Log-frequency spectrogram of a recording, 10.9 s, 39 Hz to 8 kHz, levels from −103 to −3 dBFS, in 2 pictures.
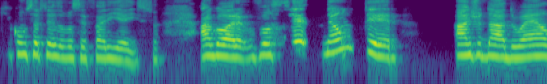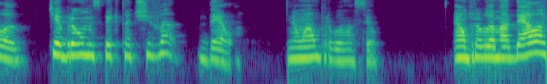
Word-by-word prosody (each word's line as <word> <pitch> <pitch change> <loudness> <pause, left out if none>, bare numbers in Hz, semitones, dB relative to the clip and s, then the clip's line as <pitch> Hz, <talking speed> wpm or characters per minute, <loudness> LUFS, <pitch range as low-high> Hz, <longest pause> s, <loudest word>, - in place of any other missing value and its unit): que 245 - -28
com 265 0 -2
certeza 245 -4 0
você 205 0 -3
faria 200 -2 -3
isso. 160 +4 -11 0.4
Agora, 220 -3 +4
você 250 +5 +1 0.2
não 320 +8 +1
ter 225 -8 +2 0.5
ajudado 230 -4 +3
ela, 215 -5 +1 0.2
quebrou 250 -1 +3
uma 245 -1 -1
expectativa 235 +2 -6 0.2
dela. 185 -5 -6 0.5
Não 195 +1 -1
é - - +2
um 210 - -3
problema 175 -4 -8
seu, 170 +1 -7 0.7
é 210 - 0
um 210 - +4
problema 210 0 +2
dela 255 +6 +5
220 Hz, 135 wpm, -25 LUFS, 205-245 Hz, 0.7 s, dela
